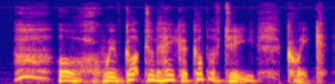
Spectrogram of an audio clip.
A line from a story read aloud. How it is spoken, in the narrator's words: gasped Nanny, with relief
